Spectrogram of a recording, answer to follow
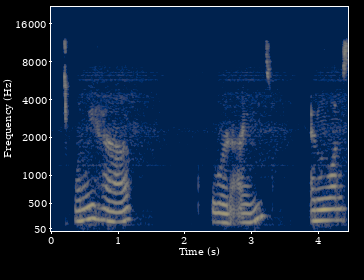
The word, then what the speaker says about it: عند: So the word is عند. عين, nun, dal. عند. So the ayn is being pronounced with kasra. Stop on the nun at the top of the mouth and then end with dal.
